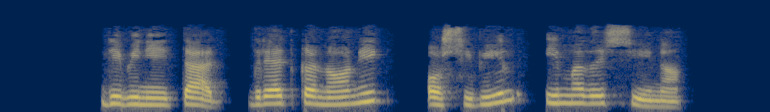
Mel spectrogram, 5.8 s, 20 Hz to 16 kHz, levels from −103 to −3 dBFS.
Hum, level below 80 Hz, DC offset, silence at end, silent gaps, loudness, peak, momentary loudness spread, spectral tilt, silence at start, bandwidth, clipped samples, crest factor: none; -72 dBFS; under 0.1%; 0.7 s; 1.79-1.86 s, 3.11-3.20 s, 4.04-4.09 s; -27 LUFS; -10 dBFS; 7 LU; -4.5 dB/octave; 0.75 s; 7.8 kHz; under 0.1%; 18 dB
